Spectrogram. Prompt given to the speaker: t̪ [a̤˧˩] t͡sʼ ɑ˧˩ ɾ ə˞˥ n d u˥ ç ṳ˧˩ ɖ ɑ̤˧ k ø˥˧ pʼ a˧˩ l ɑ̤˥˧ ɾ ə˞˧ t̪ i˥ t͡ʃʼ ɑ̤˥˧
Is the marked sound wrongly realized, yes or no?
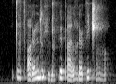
yes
